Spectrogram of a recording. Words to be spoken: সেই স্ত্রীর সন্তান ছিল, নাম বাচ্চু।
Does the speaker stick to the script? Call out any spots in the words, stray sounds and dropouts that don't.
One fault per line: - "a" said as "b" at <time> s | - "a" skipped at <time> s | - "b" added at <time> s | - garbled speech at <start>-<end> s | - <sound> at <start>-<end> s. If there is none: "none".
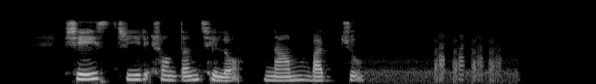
- laugh at 4.3-5.0 s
